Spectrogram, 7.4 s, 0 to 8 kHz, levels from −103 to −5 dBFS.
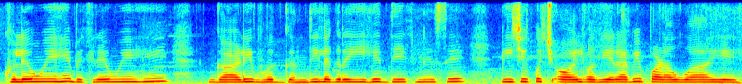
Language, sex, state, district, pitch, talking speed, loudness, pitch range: Hindi, female, Himachal Pradesh, Shimla, 235 Hz, 175 wpm, -16 LUFS, 225-250 Hz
